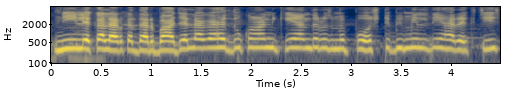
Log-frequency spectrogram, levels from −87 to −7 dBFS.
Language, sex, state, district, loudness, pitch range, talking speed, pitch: Hindi, female, Madhya Pradesh, Katni, -15 LUFS, 280-320 Hz, 215 wpm, 305 Hz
